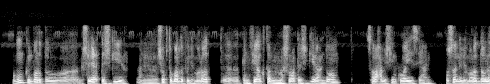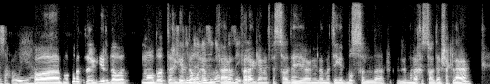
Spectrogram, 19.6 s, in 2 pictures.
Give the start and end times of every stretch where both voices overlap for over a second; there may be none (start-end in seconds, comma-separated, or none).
13.3-14.8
